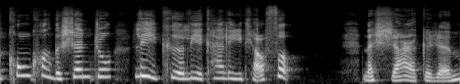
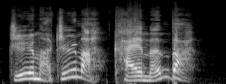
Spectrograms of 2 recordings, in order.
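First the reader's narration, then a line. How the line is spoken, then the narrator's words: Loud group call. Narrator (Chinese): 那十二个人 大声叫道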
